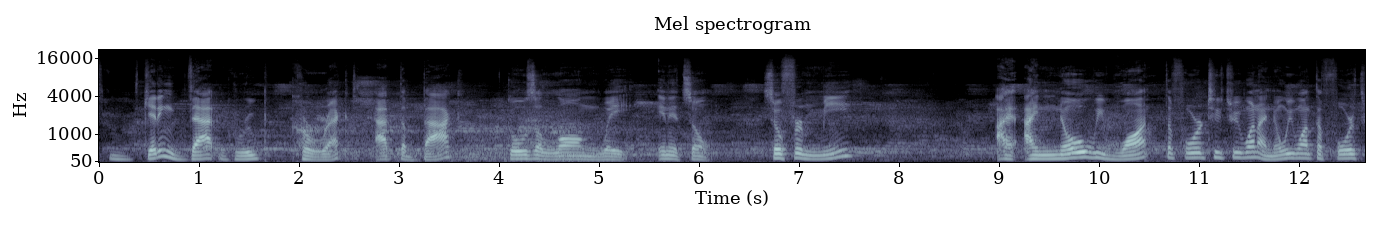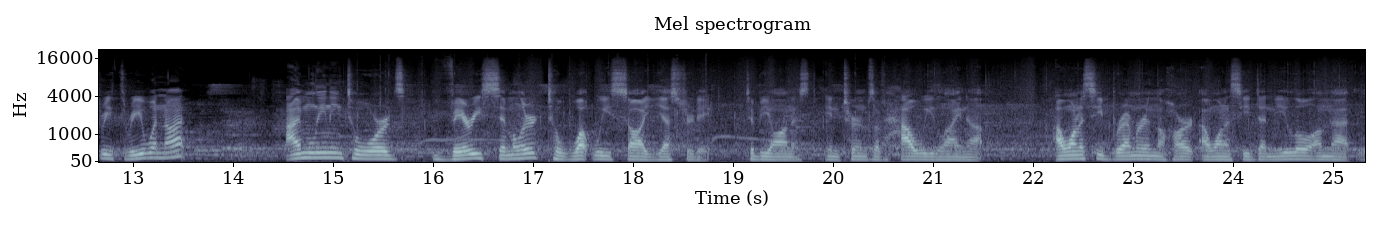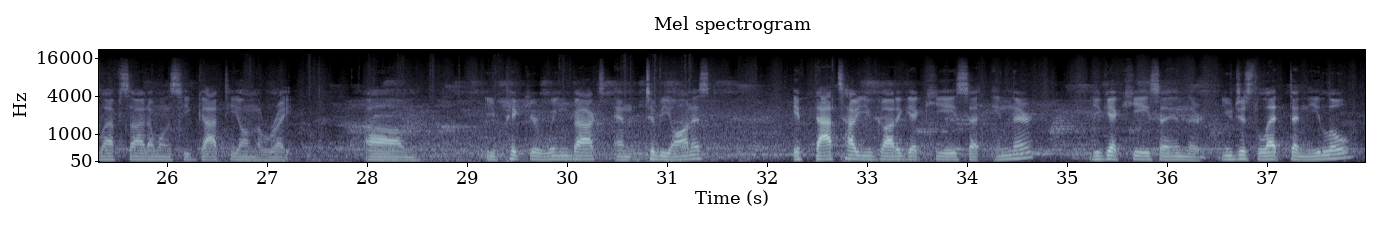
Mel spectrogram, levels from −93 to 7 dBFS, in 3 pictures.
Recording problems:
murmuring crowd; noticeable; throughout; 15 dB below the speech

